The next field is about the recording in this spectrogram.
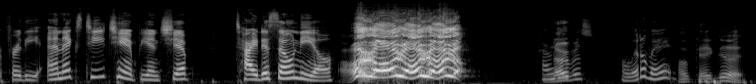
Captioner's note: shouting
